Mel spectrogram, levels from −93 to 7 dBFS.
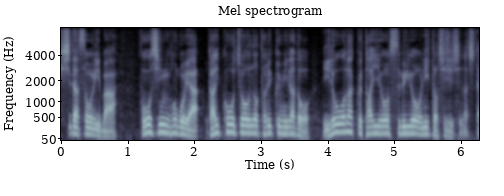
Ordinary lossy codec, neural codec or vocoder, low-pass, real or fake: none; codec, 16 kHz, 1 kbps, FunCodec, trained on Chinese and English, 50 frames a second; none; fake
